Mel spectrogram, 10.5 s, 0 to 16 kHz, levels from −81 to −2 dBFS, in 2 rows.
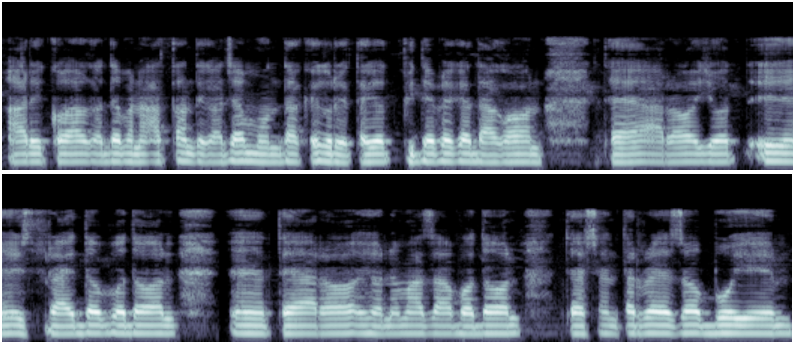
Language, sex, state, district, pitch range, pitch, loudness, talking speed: Chakma, male, Tripura, Unakoti, 130-135 Hz, 130 Hz, -15 LUFS, 165 wpm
